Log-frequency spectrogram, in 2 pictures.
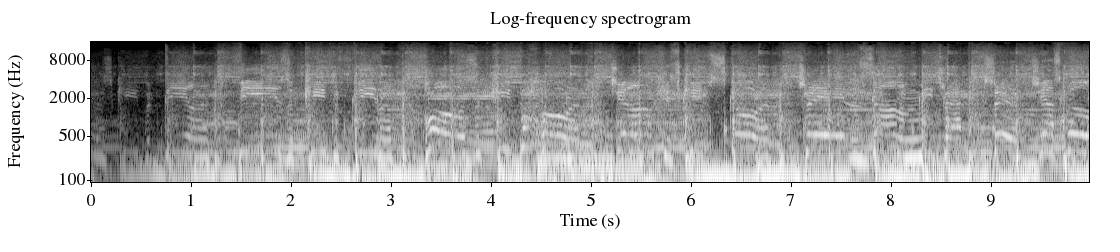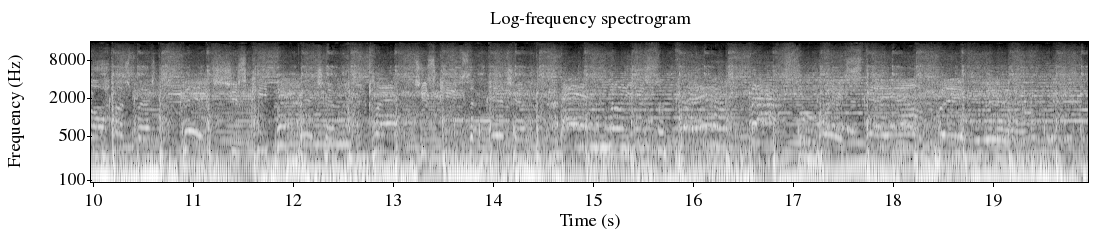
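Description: A loud, full-band mid-1990s rock song by a Scottish band plays steadily throughout, with driving drums, thick guitars and bass filling the mix after a brief fade-in, and no talking over it.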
